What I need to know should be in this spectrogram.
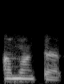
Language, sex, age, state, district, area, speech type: Tamil, male, 30-45, Tamil Nadu, Krishnagiri, rural, conversation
